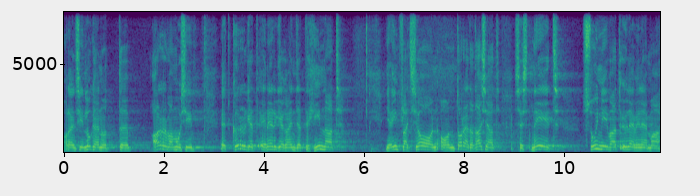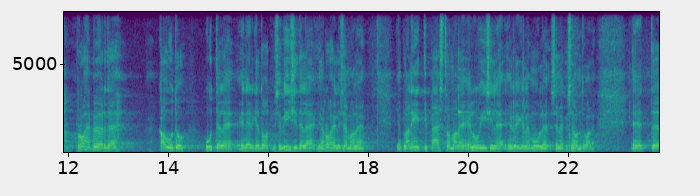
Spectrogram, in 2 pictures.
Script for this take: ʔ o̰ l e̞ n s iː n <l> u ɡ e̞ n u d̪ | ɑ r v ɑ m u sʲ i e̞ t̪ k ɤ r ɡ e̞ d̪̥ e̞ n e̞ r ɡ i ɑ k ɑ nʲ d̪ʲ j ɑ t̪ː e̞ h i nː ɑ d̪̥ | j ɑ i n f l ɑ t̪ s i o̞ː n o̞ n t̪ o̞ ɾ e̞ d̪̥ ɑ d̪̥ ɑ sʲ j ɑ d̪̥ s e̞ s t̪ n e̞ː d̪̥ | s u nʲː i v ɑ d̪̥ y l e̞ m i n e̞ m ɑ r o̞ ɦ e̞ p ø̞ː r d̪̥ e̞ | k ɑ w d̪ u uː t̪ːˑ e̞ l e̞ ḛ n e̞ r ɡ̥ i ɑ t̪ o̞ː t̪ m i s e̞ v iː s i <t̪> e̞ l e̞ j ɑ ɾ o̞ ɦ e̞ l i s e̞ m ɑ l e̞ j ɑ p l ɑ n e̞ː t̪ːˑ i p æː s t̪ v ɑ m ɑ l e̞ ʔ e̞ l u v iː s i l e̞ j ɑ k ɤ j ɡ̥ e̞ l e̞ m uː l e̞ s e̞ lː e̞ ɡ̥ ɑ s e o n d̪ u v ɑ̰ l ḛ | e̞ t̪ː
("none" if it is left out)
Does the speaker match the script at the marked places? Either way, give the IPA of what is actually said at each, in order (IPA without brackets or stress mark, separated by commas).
l, d̪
